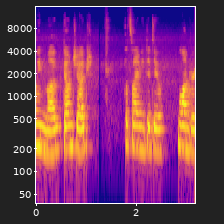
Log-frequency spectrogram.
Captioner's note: snaps fingers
